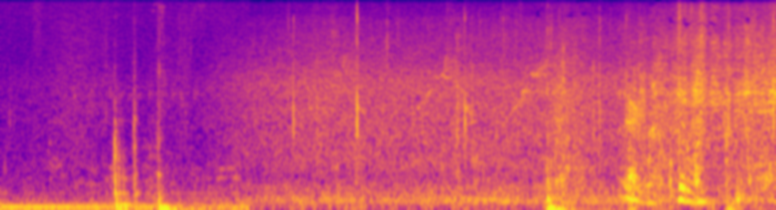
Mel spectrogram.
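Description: Light rain hiss with scattered drops ticking on the camera, a single low thump about four and a half seconds in, and a faint voice near the end.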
